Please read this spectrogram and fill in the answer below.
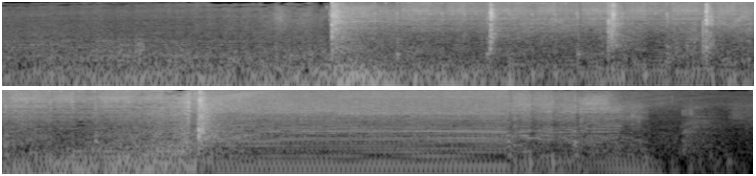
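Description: A machete slashes through hanging filled fabric bags in five sharp cuts spread over about four seconds, over dramatic background music. After the last cut the music holds a sustained chord, then fades near the end.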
